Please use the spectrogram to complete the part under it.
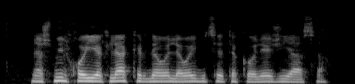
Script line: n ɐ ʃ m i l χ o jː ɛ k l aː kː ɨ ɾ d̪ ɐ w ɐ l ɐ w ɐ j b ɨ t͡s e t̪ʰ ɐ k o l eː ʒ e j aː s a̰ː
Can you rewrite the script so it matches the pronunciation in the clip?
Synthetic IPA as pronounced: n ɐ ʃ m i l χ o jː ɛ k l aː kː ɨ ɾ d̪ ɐ w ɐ l ɐ w ɐ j b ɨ t͡s e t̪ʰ ɐ k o l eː ʒ i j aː s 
